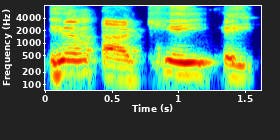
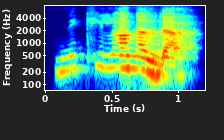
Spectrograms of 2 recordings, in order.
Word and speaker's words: Nikhilananda: I'll spell it. Nikhilananda. Nikhilananda.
